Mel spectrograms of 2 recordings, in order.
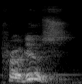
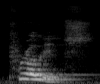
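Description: First: It has the verb pronunciation. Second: It has the noun pronunciation. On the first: It names an action. "The verb" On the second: It names a thing. "The noun"

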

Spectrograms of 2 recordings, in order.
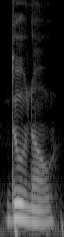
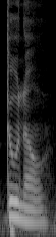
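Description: Both takes have the same delivery.

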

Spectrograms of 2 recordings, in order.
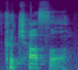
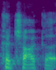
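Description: First: The middle consonant sounds like an s. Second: The middle consonant sounds like a hard k. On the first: The speaker calls it right. "it's cachaça" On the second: The speaker calls it wrong. "It's not cachaca"

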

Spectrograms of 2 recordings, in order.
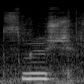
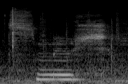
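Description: First: It is said in a plain voice. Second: It is said with a weird little twang.

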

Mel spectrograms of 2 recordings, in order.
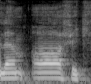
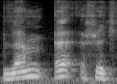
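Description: First: The second word begins with an 'a' vowel. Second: The second word begins with an 'e' vowel. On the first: The speaker calls it right. "Yerine lem afik denir" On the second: The speaker calls it wrong. "lem e'fik denmez"

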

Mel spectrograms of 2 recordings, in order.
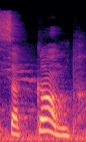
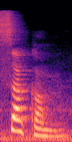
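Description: First: A stop sound is heard after the final m. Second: The word ends cleanly on the m sound. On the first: The speaker calls it wrong. "সাকাম্প কিন্তু ভুল" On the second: The speaker calls it right. "বিটাকে বাদ দিয়ে বলতে হবে সাকাম"

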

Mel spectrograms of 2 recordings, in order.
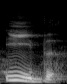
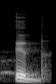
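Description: First: The ending is said in a heavy, exaggerated way. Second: The ending is said in a light, unexaggerated way. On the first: The speaker calls it wrong. "No es algo así tan pronunciado como id" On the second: The speaker calls it right. "es id"

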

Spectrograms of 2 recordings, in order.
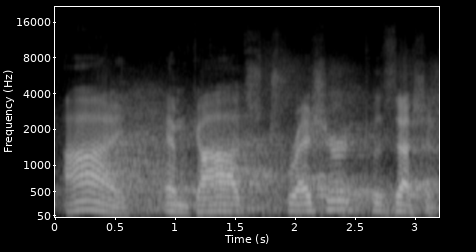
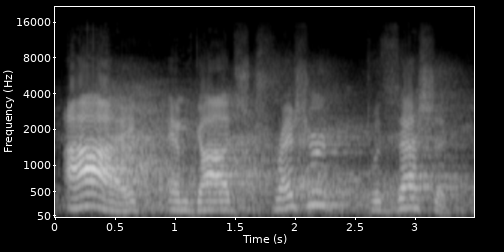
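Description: First: It is mumbled quietly and unclearly. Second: It is said loudly and with conviction.

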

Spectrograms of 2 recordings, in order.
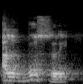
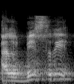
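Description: First: The vowel after the b is u. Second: The vowel after the b is i. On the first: "Tiga-tiga betul" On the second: "Tiga-tiga betul"

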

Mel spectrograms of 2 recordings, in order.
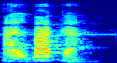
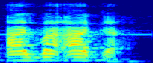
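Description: First: The middle vowels run together in one syllable. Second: The middle vowels fall in separate syllables. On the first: The speaker calls it wrong. "No decimos" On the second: The speaker calls it right.

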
